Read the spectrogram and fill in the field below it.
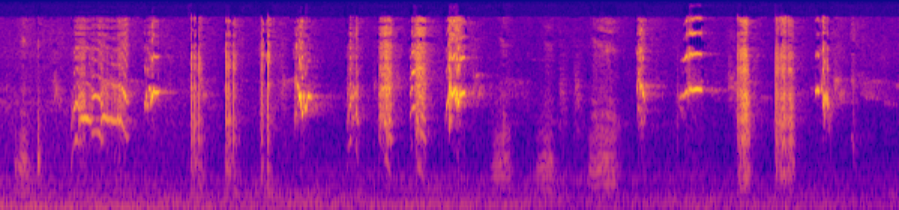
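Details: Black-winged myna lure song for a stressed bird that no longer sings: quick run of sharp clicks and harsh squawks interspersed with brief whistled notes, about two bursts per second, over a low steady background hum.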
